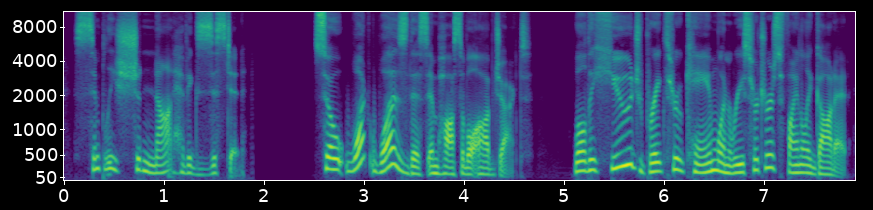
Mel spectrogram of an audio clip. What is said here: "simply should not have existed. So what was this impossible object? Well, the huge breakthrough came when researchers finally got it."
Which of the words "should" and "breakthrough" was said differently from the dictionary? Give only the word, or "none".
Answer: none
